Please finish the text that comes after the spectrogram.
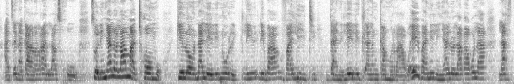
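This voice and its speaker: A South African woman, a legal expert guest, explaining marriage law on a radio show with some hesitations. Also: mid-range voice.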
